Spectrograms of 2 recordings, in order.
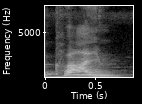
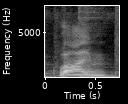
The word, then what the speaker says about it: climb: have is an uphill climb an uphill climb so here you have to remember the word climb here the letter b is silent while pronouncing just drop the last letter of the word climb c-l-i-m just don't pronounce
